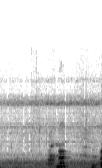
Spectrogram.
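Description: A short pause in speech: low room tone with one brief, faint pitched sound about a second in.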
